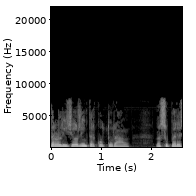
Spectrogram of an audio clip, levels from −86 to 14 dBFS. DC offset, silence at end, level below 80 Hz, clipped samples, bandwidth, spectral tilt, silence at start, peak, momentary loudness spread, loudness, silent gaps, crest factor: under 0.1%; 0 s; -52 dBFS; under 0.1%; 8 kHz; -6.5 dB/octave; 0 s; -10 dBFS; 10 LU; -23 LUFS; none; 14 dB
